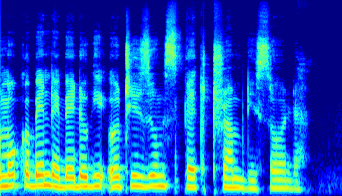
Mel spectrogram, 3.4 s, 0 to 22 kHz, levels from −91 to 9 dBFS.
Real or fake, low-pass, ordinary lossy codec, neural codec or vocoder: fake; none; none; codec, 44.1 kHz, 3.4 kbps, Pupu-Codec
